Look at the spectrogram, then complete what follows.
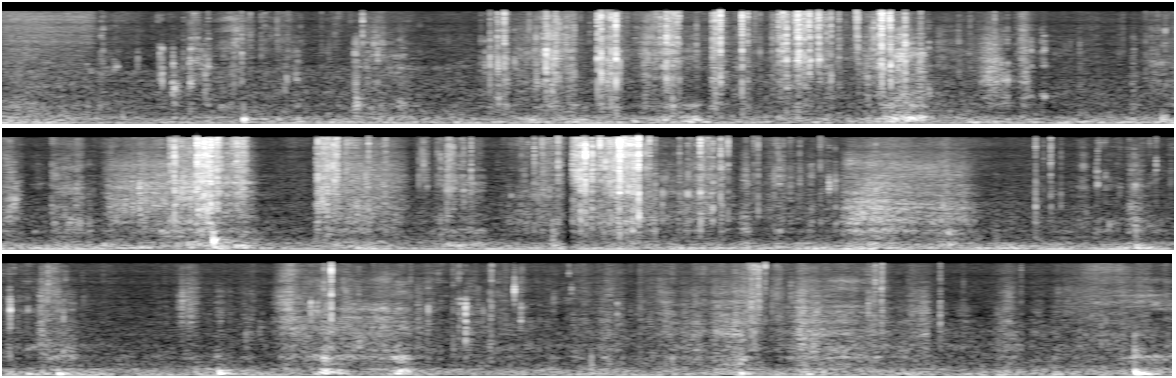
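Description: Staffordshire bull terrier chewing and mouthing a plush duck toy: irregular crunching and crinkling of the fabric, loudest in bursts around seven and nine seconds in.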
